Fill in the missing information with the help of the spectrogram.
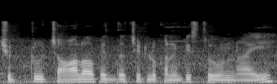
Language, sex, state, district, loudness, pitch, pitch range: Telugu, male, Telangana, Hyderabad, -18 LUFS, 110 Hz, 100-115 Hz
